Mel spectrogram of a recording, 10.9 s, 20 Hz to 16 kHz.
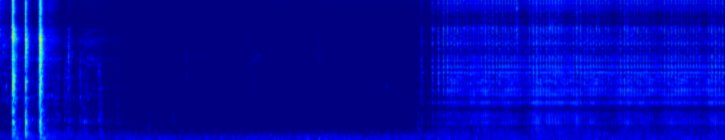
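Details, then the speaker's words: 1962 Sprunger Brothers wood lathe driven by a sewing machine motor, just after its headstock bearings (20 x 47 mm) and belt were replaced: switch clicks, then only a faint, even motor hum with no clicking or knocking; running quietly and healthy. "Oh, that sounds great. It's just the motor. Yeah. Oh, it's totally quiet. Yeah, all I hear is the motor, which is fine."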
